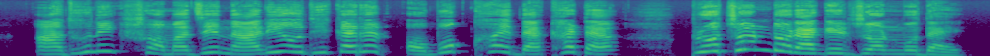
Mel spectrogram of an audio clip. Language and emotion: Bengali, angry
